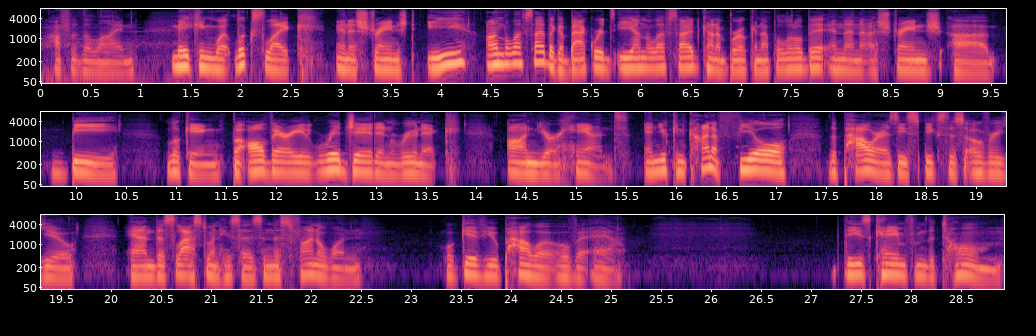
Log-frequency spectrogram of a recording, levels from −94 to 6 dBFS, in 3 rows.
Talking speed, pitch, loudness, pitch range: 170 wpm, 120 Hz, -20 LUFS, 110-130 Hz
